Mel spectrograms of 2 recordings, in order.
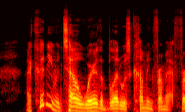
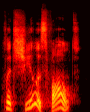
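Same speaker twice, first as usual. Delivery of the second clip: high, whiny self-defence; protesting boy; 10 semitones higher than usual. A narrator's reading. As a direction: shift the blame in a higher kid voice. Boy argues back to mother.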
